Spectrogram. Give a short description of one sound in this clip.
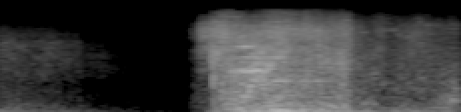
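Game fighters clash with sharp hits.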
